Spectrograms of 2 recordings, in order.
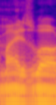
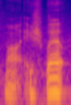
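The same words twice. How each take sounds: First: It is said in the speaker's normal accent. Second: It is said in a put-on British accent.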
